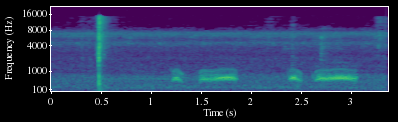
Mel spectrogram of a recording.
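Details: Young spotted dove, described as a 'two-strand' pearl-neck bird with a full song, calling from its perch: two phrases, each a short low note followed by a longer, steady hollow coo. A sharp click comes first.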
